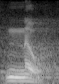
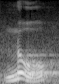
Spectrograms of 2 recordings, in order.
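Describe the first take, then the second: First: The vowel glides as a diphthong. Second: The vowel is a single pure sound. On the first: The speaker calls it right. "you say no" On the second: The speaker calls it wrong. "Instead of saying no"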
